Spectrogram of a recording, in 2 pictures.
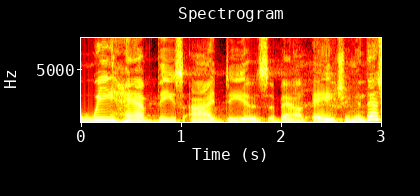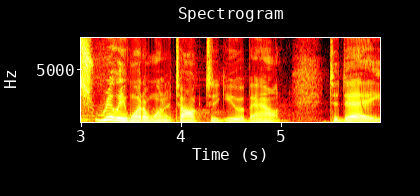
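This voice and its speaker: This man speaks at a moderate pace with a Southern US accent and lively intonation. His pitch is high. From US South, South Carolina (Greenwood). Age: 60s. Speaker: advocate for older people. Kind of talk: talk to a breakfast audience. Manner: conversational, many fillers and repeats.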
